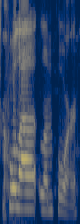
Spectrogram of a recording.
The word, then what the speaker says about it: Kuala Lumpur: Okay. Koala Lumpur. Against, Pagan... Koala. – It's Kuala Lumpur.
